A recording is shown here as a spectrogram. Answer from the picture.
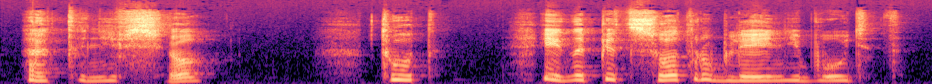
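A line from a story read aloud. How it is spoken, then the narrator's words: Tearful. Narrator (Russian): Барыня сквозь слезы сказала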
